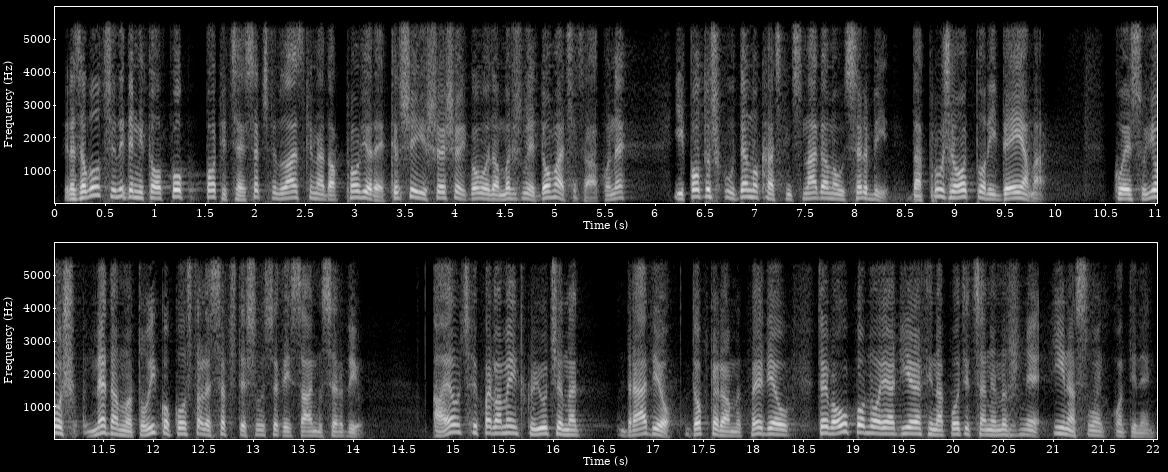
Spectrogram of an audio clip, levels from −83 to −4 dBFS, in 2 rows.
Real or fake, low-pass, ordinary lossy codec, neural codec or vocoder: fake; 5.4 kHz; none; codec, 16 kHz, 0.5 kbps, FunCodec, trained on Chinese and English, 25 frames a second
